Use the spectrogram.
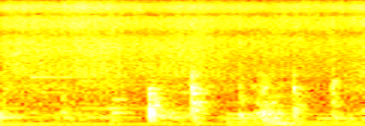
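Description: Vegetables, tomatoes softening with salt in a frying pan, are stirred over a constant sizzle, with a few distinct spatula scrapes and knocks at irregular intervals, close by and with no voices.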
